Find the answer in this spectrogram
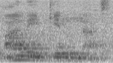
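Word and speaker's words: مَلِكِ النَّاسِ: Qul a'udzu birabbin nas malikin nas. Jadi jangan dibaca panjang, langsung malikin nas.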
